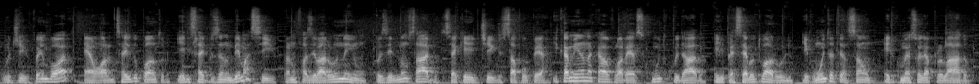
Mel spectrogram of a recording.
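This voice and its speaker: Rapid-fire male recap narrator. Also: lowish voice. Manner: jokey asides. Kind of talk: comic manhwa recap narration. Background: faint music.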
